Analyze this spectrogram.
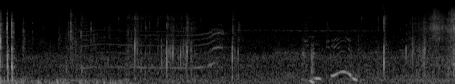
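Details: A resident barred owl on Salt Spring Island calls daily from a tree in the forest across the street, where a nest is suspected. It gives a single short rising-then-falling hooting wail near the end, while people talk quietly and footsteps crunch.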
